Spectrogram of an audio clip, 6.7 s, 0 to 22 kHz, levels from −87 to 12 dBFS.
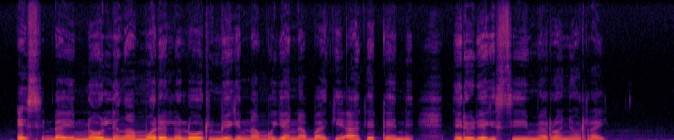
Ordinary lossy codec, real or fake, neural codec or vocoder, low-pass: none; real; none; none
